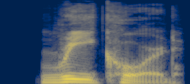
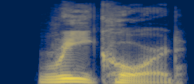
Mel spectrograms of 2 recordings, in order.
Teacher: when you say record as a noun, the stress is on the first syllable, record. But when it's a verb, the stress moves to the second syllable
